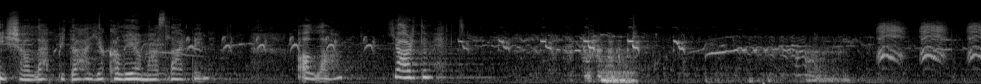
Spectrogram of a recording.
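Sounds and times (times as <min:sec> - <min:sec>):
speech: 0:00.0 - 0:02.3, 0:03.0 - 0:04.6, 0:05.8 - 0:06.5
horse neighing beside a stream: 0:05.2 - 0:09.8.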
